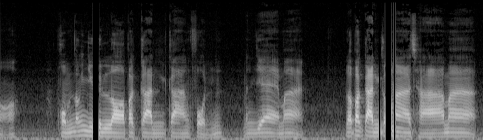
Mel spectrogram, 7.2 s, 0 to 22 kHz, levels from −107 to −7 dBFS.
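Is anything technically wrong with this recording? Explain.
Yes, there are two digital broadcast dropouts in this speech. At 1.39 to 1.49 s the sound drops out for about 96 ms, which fits a few lost frames. At 5.68 to 5.94 s it breaks up into several short holes, about 160 ms of gaps in total, the longest about 96 ms. The receiver lost the signal or got corrupted frames, muted until clean ones came back, and the audio from those moments is simply gone.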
